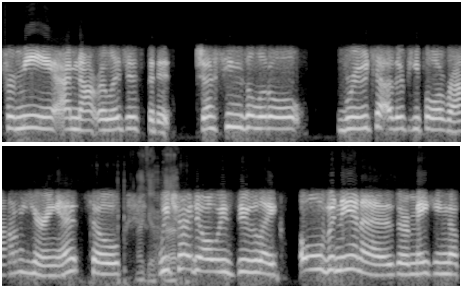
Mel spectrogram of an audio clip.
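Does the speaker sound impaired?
No.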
